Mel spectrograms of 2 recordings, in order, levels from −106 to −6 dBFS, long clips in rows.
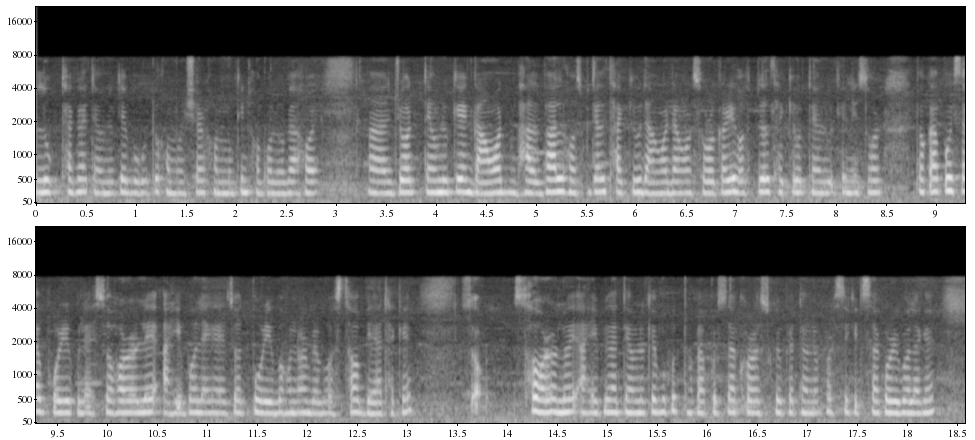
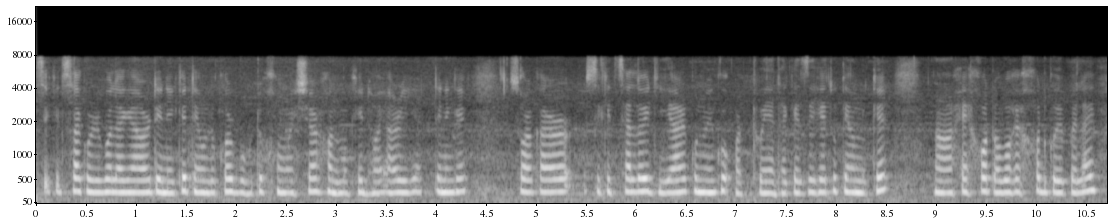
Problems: none marked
